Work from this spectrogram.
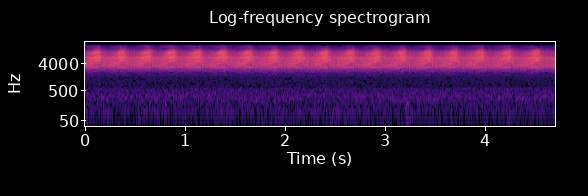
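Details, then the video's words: One Cryptotympana takasagona cicada singing near Dona village in KaoHsiung County, a harsh high rasping drone broken into rapid, very regular throbs, roughly four per second, continuing without pause. "5- Cicada Cryptotympana takasagona, single, near Dona village, KaoHsiung County"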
